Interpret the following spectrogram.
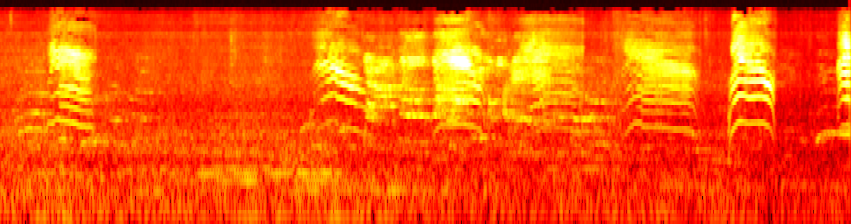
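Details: Kittens calling for their mother: a series of high, thin meows with arching pitch, some short and sharp, others drawn out, spaced irregularly over a faint background hum.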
